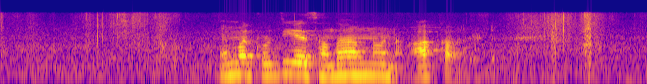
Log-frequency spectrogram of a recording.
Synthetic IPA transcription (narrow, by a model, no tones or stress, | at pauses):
emɐkɾut̪ijesɐnd̪aːnːɐʋɐnaːka̰ːɾɐeʈ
